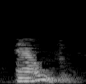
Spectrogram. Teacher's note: فهنرقق قوي الهمزة والعين والدال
